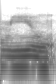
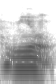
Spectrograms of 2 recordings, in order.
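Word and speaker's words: μ: Eh, Min dibacanya di sini adalah mu ya, mu.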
